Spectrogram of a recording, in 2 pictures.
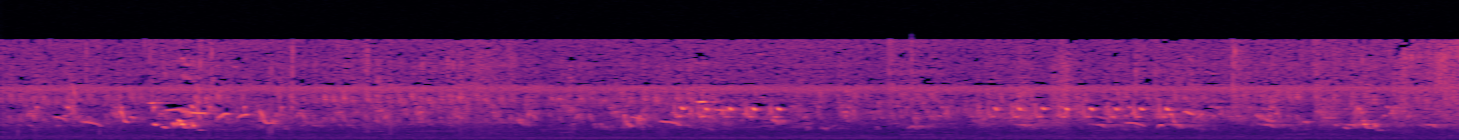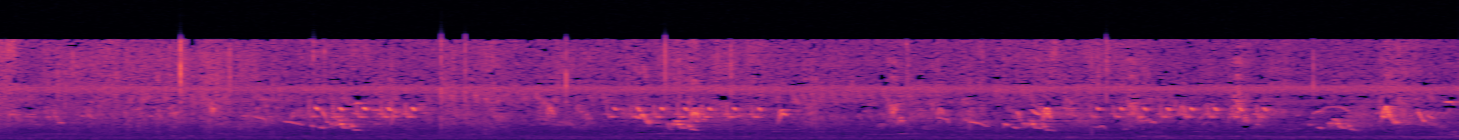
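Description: Wild birds singing and calling: repeated short high chirps, quick downward-sweeping notes and rapid trills, coming in clusters every few seconds over a steady outdoor hiss.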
